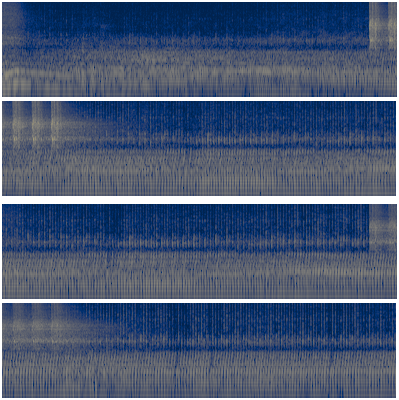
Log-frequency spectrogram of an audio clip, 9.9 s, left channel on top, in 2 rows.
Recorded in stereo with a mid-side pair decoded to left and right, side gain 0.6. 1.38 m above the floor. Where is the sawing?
I don't hear sawing.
